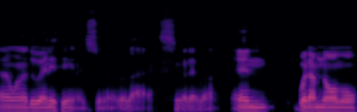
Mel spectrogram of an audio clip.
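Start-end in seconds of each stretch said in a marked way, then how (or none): 0.0-2.1 breathy, mellow, laid-back, put-on Peruvian accent. Showing how the speaker talks after smoking weed, in a chill Peruvian voice. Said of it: "If I do weed, I'm Peruvian. I'm just chill".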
